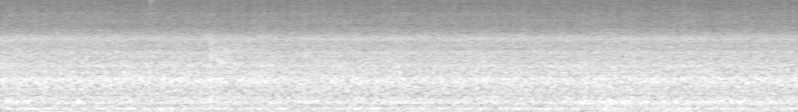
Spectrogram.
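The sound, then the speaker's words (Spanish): Steady rain falls without a break, a dense, even hiss that stays at the same moderate level throughout, with a low rumble underneath and no voices. “Sí sigue lloviendo.”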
